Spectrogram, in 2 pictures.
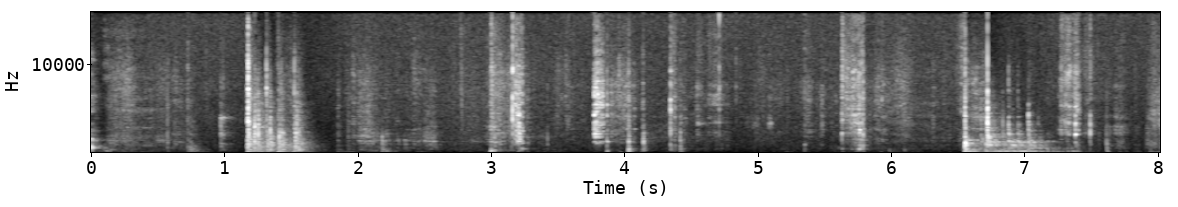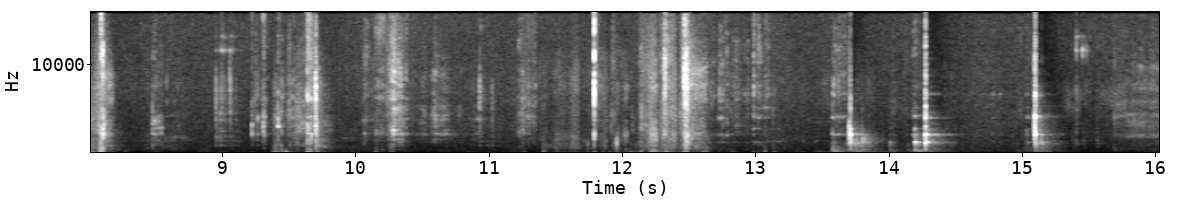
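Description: Wooden boards and tools knocking and clattering as they are rummaged out of a box and handled: a string of irregular sharp knocks and clicks with short scrapes between them.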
